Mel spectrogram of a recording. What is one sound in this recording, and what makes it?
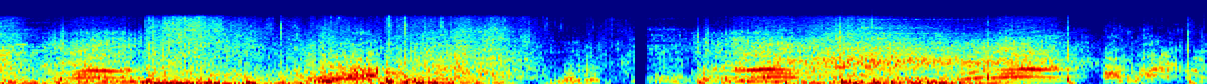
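A large creature bellows loudly.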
